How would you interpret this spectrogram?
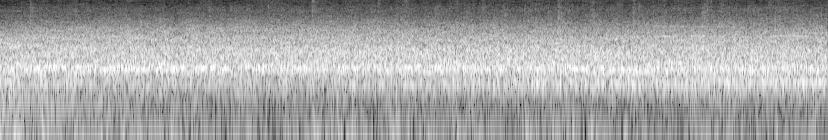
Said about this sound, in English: That's why the crowd went nuts.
